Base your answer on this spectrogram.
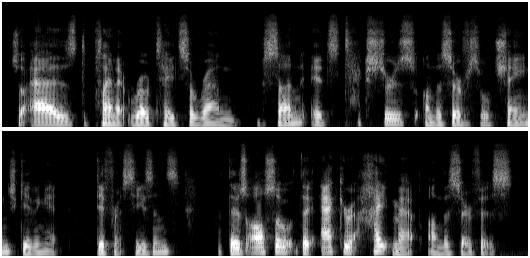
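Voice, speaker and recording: Music plays in the background while a man speaks at a medium pitch with ordinary pitch variation and a moderate pace. The sound is dry and close with no echo, and the loudness swings widely. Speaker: indie game developer. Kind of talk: tutorial. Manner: halting.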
